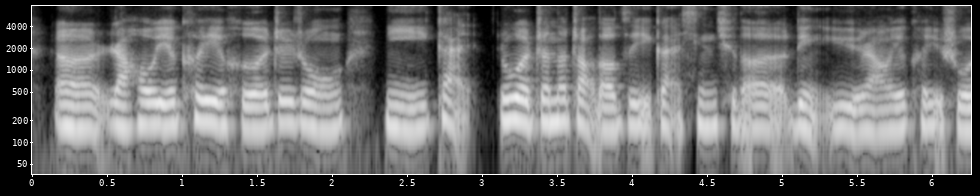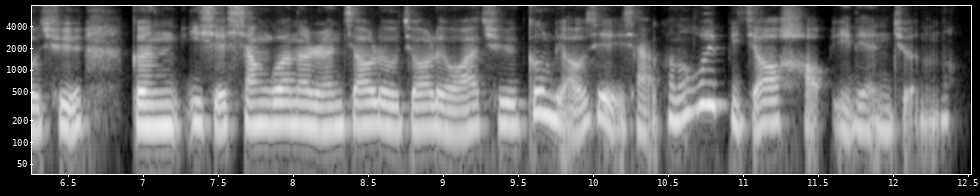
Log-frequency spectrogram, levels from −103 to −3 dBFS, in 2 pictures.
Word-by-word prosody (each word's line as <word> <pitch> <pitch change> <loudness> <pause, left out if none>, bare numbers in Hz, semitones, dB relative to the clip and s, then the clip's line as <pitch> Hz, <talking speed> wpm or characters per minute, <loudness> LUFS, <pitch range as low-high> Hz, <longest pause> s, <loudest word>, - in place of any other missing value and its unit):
嗯， 160 -2 +2
然 170 -3 +2
后 175 +1 +2
也 175 0 +4
可 195 +2 0
以 185 -2 +5
和 160 -2 +1
这 185 +1 0
种 170 -1 -1 0.2
你 160 -3 -1
感 190 +1 -3 0.2
如 200 - +4
果 205 -2 +8
真 190 +1 +1
的 195 0 +3
找 185 -3 0
到 150 0 +1
自 175 +1 -5
己 175 - 0
感 175 -2 -3
兴 170 -2 -3
趣 180 +1 -5
的 160 -2 -2
领 170 -2 -1
域， 155 -3 -1
然 145 -1 -2
后 145 - -3
也 155 - +1
可 170 +1 -5
以 175 - -1
说 150 -1 0
去 165 +2 0 0.3
跟 170 0 +5
一 190 - -1
些 175 -4 0
相 175 +2 0
关 180 0 +3
的 175 - +2
人 160 +1 +1
交 175 0 +1
流 170 -3 +2
交 160 0 -2
流 155 -3 0
啊， 145 +4 -2
去 175 +1 -1
更 250 +6 +2
了 205 - -1
解 205 +1 0
一 - - -5
下， 155 -3 -6
可 210 - -1
能 225 +6 0
会 335 +2 +3
比 335 - -5
较 185 +2 -1
好 200 - -6
一 160 -3 -7
点， 160 +3 -5
你 150 - -4
觉 155 - -8
得 195 - -11
呢？ 205 +1 -8
175 Hz, 295 characters per minute, -23 LUFS, 160-185 Hz, 0.3 s, 果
